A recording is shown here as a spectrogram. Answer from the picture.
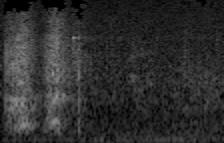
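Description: Handling noise: two short rasping rubs, about half a second apart, as a soldering-iron kit in its carrying case is moved and set aside.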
